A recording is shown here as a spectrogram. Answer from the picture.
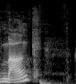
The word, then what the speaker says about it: Monk: Malik Monk, whose name rhymes with dunk, as has been pointed out, I think on the No Dunks podcast, he's a real terrific dunker.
